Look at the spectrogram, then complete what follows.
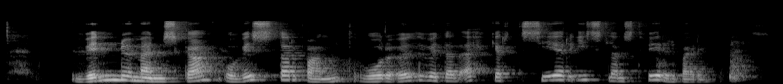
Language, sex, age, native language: Icelandic, male, 40-49, Icelandic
